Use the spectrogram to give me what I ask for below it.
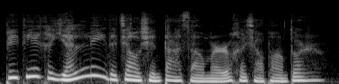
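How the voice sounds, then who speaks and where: Lady reading a bedtime story to kids, mellow voice, lively pitch, dry close sound. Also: a little fast, no room sound. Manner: gentle, storytelling to children.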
